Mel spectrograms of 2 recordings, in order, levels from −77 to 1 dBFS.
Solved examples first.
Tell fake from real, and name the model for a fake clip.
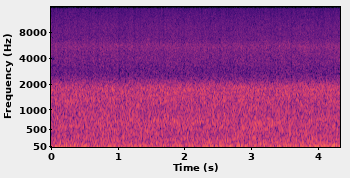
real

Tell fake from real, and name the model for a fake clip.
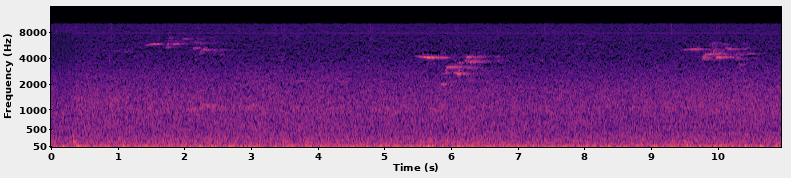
real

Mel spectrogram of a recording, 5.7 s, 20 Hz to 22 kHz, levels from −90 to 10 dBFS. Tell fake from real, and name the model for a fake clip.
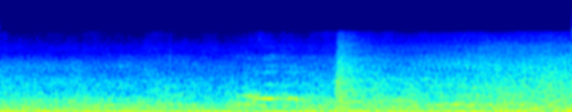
fake, autoencoder, DAC-VAE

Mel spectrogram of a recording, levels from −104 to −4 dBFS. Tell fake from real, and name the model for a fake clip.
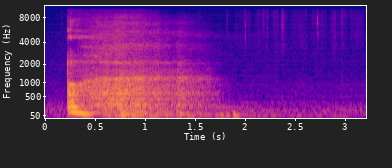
fake, autoencoder, DAC-VAE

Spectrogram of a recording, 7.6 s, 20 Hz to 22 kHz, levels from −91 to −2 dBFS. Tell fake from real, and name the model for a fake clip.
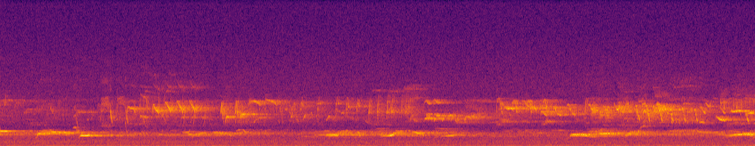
real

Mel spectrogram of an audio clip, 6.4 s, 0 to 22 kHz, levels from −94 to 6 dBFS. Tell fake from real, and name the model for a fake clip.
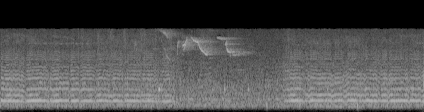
real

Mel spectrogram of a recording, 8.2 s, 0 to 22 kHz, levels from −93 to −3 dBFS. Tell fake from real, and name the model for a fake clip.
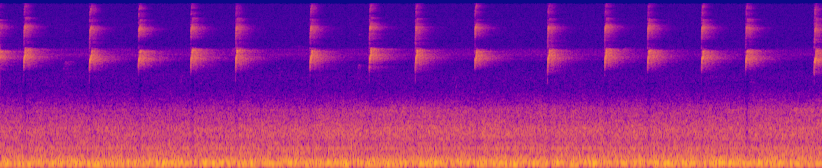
real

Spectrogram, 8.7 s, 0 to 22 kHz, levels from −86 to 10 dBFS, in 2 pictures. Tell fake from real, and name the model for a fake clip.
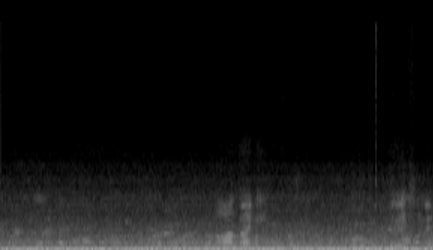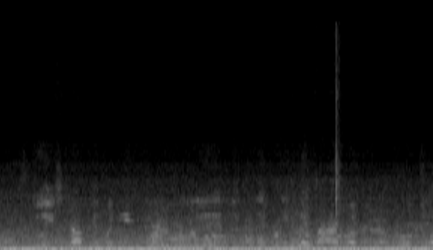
fake, autoencoder, DAC-VAE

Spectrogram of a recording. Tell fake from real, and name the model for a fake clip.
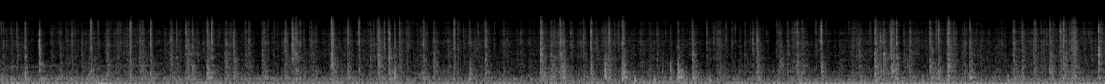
fake, autoencoder, DAC-VAE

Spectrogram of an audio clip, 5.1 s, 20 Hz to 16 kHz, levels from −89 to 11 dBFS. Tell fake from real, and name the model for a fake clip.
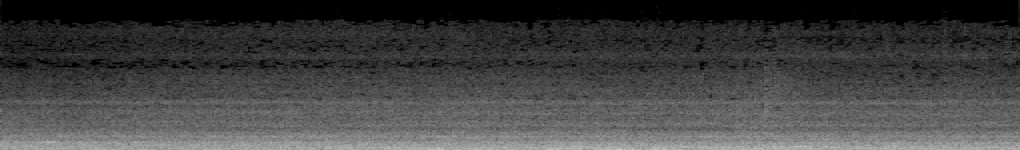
real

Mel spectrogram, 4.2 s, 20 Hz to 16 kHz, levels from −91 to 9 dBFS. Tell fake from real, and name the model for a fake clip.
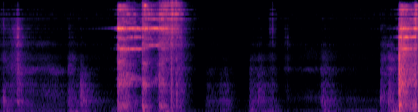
fake, autoencoder, DAC-VAE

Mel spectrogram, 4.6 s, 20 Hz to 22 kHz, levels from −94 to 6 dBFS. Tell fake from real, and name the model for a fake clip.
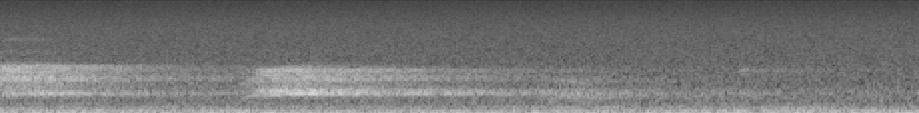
real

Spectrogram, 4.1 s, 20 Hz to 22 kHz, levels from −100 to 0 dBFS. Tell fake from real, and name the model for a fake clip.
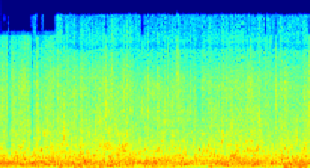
fake, autoencoder, DAC-VAE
